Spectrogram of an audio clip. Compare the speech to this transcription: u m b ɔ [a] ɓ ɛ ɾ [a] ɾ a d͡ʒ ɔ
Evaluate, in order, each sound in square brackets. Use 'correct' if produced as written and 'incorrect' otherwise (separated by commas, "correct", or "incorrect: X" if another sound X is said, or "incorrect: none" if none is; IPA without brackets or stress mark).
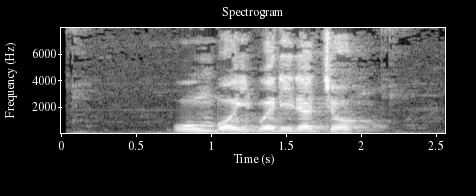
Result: incorrect: i, incorrect: i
